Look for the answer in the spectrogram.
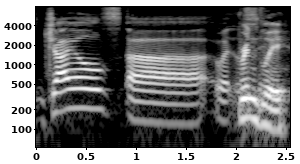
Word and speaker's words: Giles Brindley: It's Giles Brindley.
